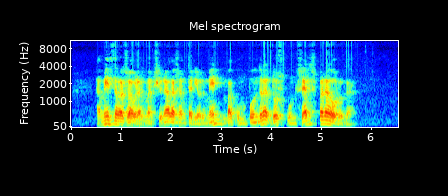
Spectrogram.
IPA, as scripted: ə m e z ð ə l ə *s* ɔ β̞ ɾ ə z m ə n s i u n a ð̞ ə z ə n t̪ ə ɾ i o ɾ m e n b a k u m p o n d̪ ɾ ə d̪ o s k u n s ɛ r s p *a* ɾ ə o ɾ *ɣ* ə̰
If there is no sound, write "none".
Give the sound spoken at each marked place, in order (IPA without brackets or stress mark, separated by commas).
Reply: z, ə, ɣ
